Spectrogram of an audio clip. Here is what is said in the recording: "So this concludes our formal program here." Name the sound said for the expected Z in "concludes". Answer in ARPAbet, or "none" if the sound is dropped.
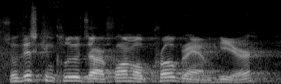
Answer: Z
